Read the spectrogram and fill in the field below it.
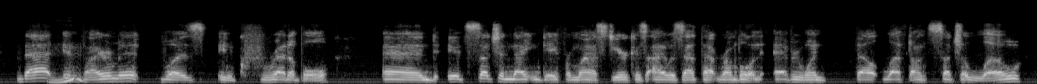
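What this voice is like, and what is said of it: Hoarse, worn-out voice. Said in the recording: “I don't know if you can tell, but my voice is basically just shot at this point.”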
